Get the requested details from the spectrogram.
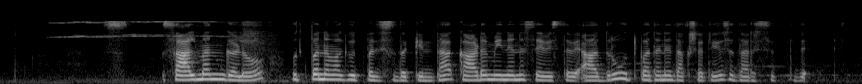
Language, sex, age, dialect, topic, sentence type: Kannada, female, 25-30, Mysore Kannada, agriculture, statement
